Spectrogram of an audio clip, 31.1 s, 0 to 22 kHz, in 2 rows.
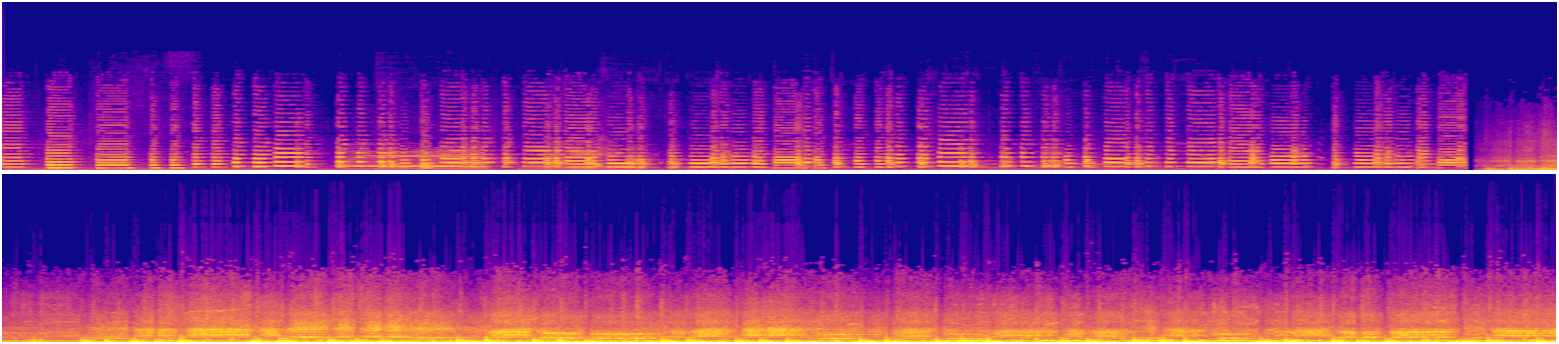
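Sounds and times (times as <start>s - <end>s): bus horn playing staccato melody: 0.0s - 14.8s, 16.6s - 31.0s
loud crowd-like roar: 14.8s - 31.0s.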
